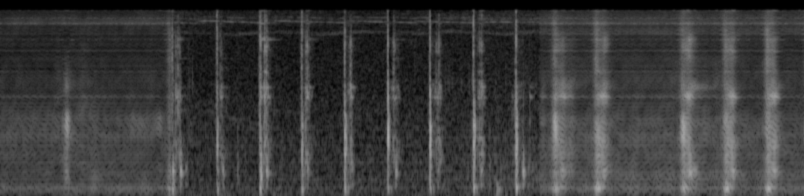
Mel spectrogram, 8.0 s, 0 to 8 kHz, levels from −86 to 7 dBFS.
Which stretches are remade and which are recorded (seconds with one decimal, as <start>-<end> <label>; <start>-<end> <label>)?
0.0-1.7 remade; 1.7-5.4 recorded; 5.4-8.0 remade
